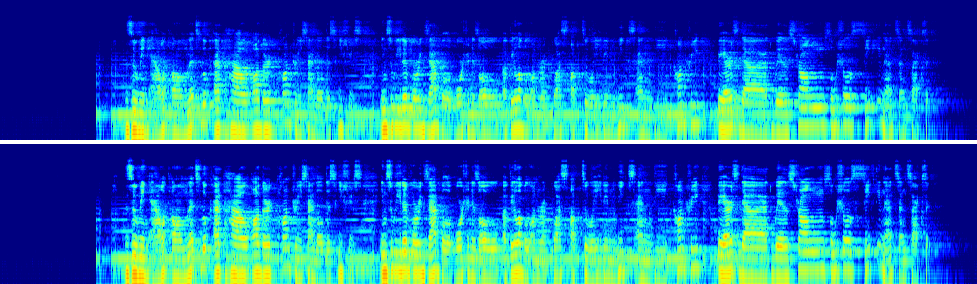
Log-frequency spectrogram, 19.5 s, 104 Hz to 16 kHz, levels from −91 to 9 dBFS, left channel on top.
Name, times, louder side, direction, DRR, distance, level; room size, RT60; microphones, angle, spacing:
sound 1, 1.9-4.2 4.5-6.5 6.9-8.4 9.2-14.9 15.1-15.3, equal, 15° left, 3.7 m, -43 dB
voice 1, 2.5-18.5, right 3 dB, 75° right, 9 dB, 0.9 m, -31 dB
29.5 x 21.5 x 8.2 m, 1.3 s
head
